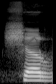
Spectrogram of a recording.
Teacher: اب را پہ زبر ہے، را موٹی پڑی جائے گی دونوں دفعہ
